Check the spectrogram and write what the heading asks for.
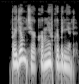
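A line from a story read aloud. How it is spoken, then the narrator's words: Gentle. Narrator (Russian): мягко проговорил Герман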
